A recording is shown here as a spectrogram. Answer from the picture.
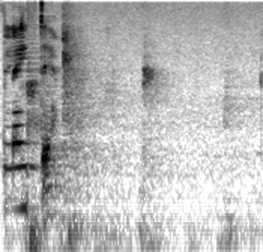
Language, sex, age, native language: Icelandic, female, 10, Icelandic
